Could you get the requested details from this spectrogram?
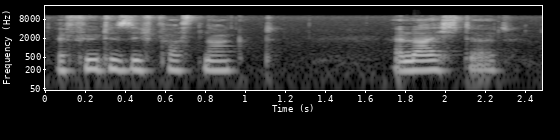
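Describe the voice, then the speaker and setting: A woman reading a story aloud as its narrator, with steady, even delivery. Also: mid-range voice, a little slow, slightly rough.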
